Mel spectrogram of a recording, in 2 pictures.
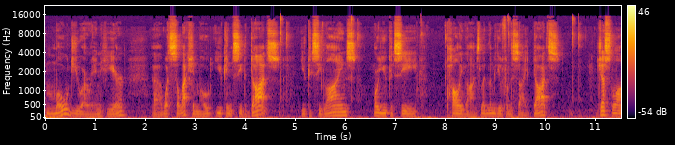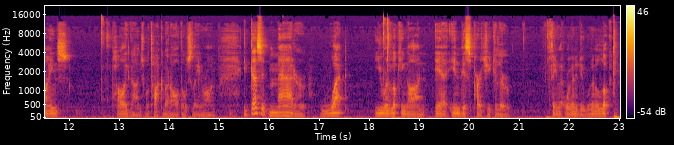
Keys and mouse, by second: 8.9-12.1 middle drag, 12.1-22.9 drag, 22.9 KP_1.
